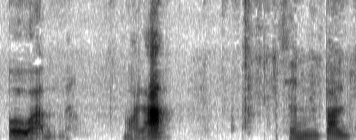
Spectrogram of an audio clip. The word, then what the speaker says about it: ogam: Souvent, on entend OGAM, mais ça se dit OAM.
